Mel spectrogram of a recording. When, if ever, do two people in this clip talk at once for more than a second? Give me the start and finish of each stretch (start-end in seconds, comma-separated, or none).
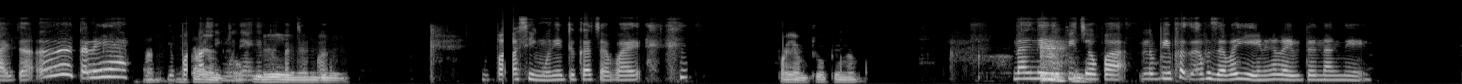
1.8-3.2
